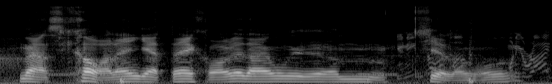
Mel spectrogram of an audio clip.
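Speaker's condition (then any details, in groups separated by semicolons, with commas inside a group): Cerebral palsy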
